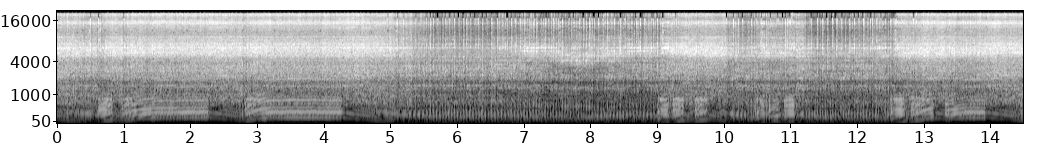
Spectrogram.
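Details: Husqvarna chainsaw of unknown model revved repeatedly at high speed: slightly uneven burbling note, four-stroking a lot at the top end, possibly running slightly lean; chain running bone dry with no oiling, oil pickup suspected.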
